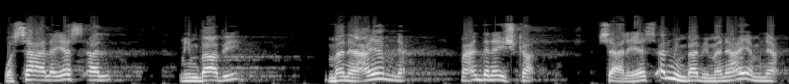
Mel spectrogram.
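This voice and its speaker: A man's voice: high voice, a little fast, pauses often, fairly bright tone. A man teaching a grammar lesson, asking rhetorical questions and answering them himself. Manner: emphatic, drills rules by repetition. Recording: long hall reverb.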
